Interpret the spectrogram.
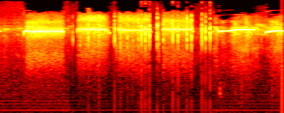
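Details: Swiftlets' roosting lure call, used to attract them to nest houses: sustained shrill high whistles broken by a cluster of quick clicks and chirps in the middle, over a faint hum.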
